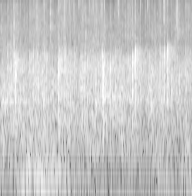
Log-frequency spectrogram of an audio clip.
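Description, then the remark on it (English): A crowd claps steadily, a dense, even patter of many hands with no clear individual beats, holding a constant moderate loudness for the whole stretch with no voices on top. “You could clap for that.”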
